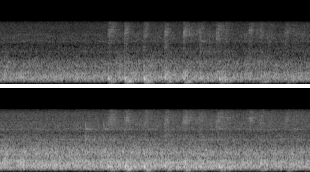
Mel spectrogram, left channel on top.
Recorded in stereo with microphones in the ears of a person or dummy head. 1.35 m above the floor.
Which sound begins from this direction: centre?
Footsteps, at 1.1 s.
